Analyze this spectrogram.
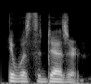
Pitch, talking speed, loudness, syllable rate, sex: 130 Hz, 260 wpm, -16 LUFS, 7.8 syllables/s, male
